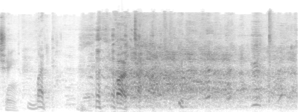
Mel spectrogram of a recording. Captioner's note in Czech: smích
